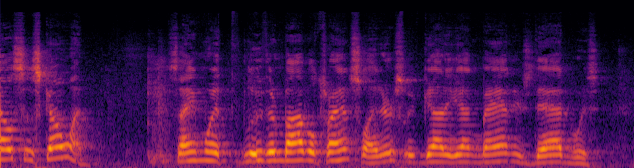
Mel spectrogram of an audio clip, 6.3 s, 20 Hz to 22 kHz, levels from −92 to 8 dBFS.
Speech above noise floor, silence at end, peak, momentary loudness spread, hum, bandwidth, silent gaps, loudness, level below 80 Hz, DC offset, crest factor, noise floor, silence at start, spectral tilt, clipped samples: 31 dB; 0.4 s; -6 dBFS; 11 LU; none; 12.5 kHz; none; -22 LUFS; -58 dBFS; under 0.1%; 16 dB; -53 dBFS; 0 s; -5 dB/octave; under 0.1%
